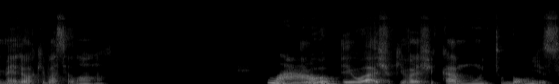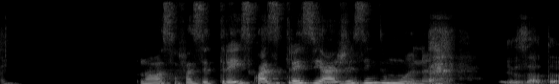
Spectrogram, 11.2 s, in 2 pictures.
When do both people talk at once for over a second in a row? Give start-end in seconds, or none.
none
